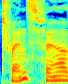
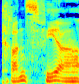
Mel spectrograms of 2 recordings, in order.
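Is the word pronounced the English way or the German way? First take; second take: English; German. First: The word is pronounced the English way. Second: The word is pronounced the German way. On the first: The speaker calls it wrong. "nicht Transfer" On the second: The speaker calls it right. "sondern Transfer, also deutsch ausgesprochen"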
